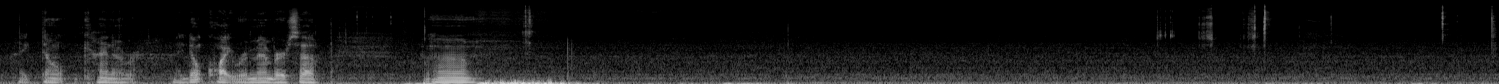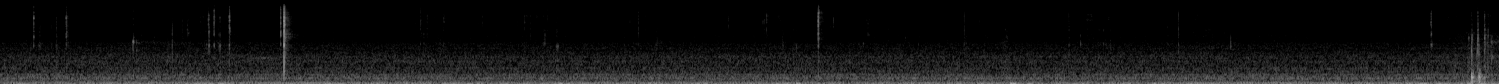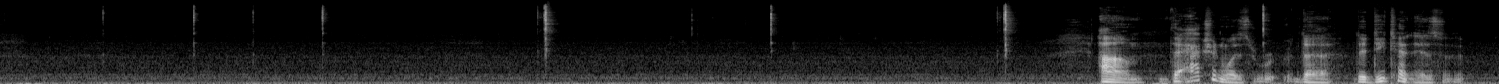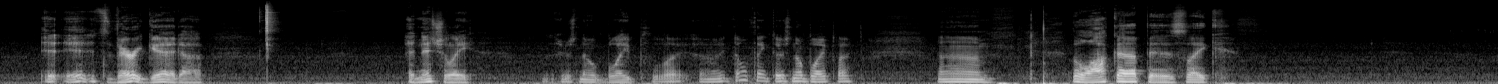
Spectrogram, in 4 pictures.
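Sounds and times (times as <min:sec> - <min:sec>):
pocket knife blade clicks: 0:35.4 - 0:35.6, 0:40.0 - 0:40.2, 0:47.6 - 0:47.8.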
